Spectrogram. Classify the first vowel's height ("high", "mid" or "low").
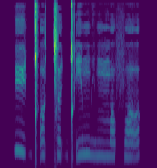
high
